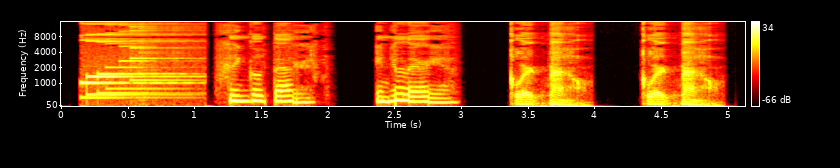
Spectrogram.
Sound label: click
